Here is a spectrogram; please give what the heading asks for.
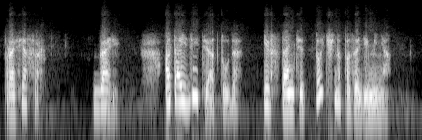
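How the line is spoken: Low, confident voice. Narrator (Russian): Анна сказала низким, уверенным голосом

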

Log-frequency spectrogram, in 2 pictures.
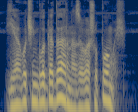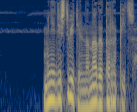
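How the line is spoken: Gentle, young woman. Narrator (Russian): Девушка ласково сказала

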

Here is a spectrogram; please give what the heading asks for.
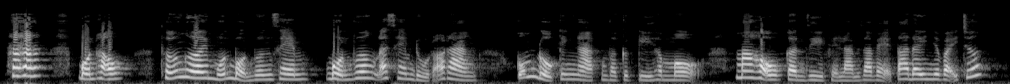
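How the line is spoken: Loud laugh, then speaking. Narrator (Vietnamese): Phần Nguyệt Thần Đế cười lớn một tiếng, lắc đầu nói

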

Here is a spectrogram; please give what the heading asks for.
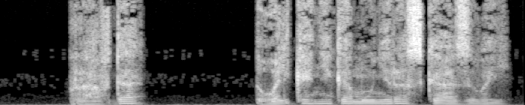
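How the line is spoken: Theatrical whisper. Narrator (Russian): театральным шепотом попросила Мегера

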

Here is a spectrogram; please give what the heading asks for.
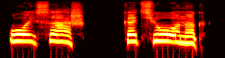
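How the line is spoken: Drawn-out. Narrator (Russian): протянула Аня

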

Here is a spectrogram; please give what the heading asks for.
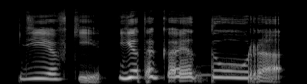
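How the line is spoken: Sobbing. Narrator (Russian): всхлипывала я

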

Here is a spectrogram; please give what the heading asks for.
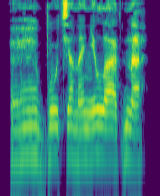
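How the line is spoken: Grumbling man. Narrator (Russian): ворчал мужик

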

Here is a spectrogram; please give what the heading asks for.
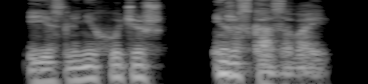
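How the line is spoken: Quiet. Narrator (Russian): негромко произнес

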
